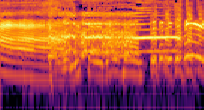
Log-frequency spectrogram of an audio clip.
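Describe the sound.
A man introduced on an afternoon show as the rooster of Oaxaca imitates a rooster's crow, a long, loud, strained cock-a-doodle-doo with wavering harmonic pitch, followed by a rougher, choppier burst of vocal crowing.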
